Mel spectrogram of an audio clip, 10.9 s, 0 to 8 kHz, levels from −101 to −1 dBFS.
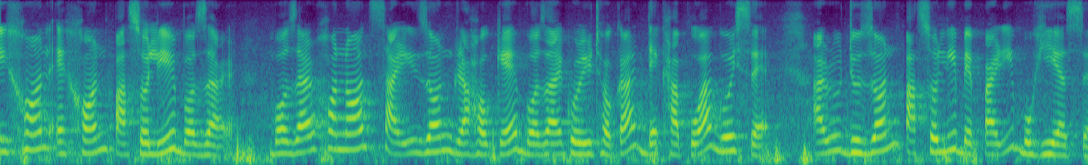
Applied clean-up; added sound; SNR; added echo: none; none; none; none.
